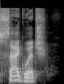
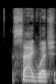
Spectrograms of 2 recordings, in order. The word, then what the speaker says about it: Sagwitch: Sagwitch, Sagwitch, Sagwitch. – Okay. – You think I made that up, but I didn't. – It's almost like, you know, trying to pronounce sandwich, but it was like Sagwitch.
